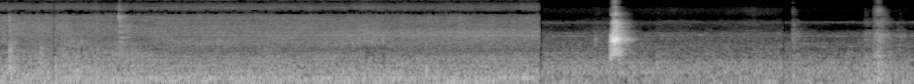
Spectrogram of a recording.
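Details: Azuki, a cream Pomeranian that rarely barks, barking toward the bathroom indoors at home: a single sharp, loud bark partway through, surrounded by a quiet room hum and a few faint knocks.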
